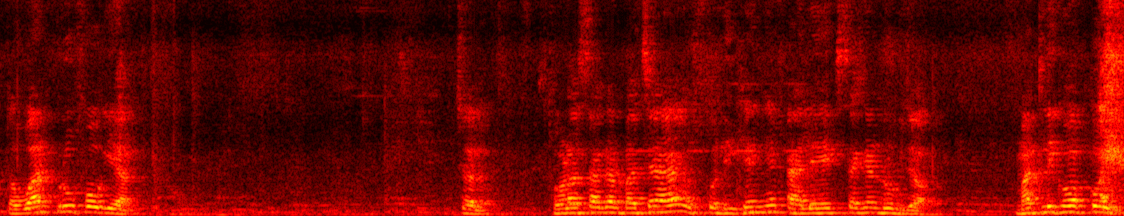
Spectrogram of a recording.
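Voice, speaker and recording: A man with a high voice teaches a math lesson, constantly quizzing his students and asking for yes-or-no answers. It's recorded from far off in an echoey classroom, with slight background noise and students audible in the room.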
